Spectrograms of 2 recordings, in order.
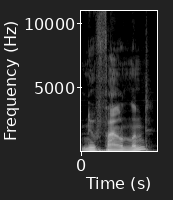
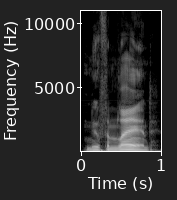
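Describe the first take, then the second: First: The stress pattern differs from 'understand'. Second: The stress pattern matches 'understand'. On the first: The speaker calls it wrong. "it's not Newfoundland" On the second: The speaker calls it right. "It's the same intonation. Understand Newfoundland"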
